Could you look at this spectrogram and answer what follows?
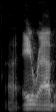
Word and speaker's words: Arab: at a church in a small town called aab Alabama aab is how you pronounce it and I again I don't think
